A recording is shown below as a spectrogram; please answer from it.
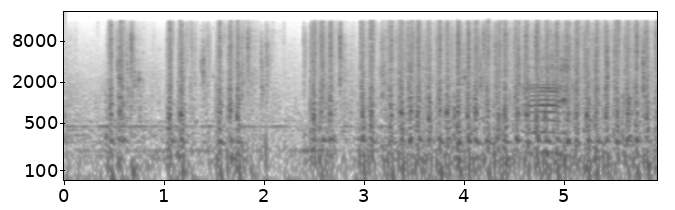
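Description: Rapid gunfire in the It Takes Two video game, a dense burst of fast repeated shots that stays loud and close throughout, with game sound effects mixed in.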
